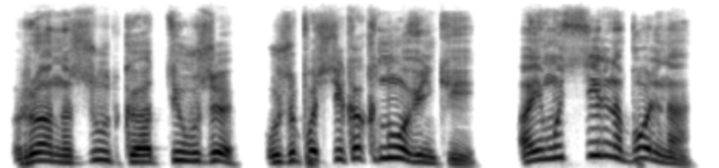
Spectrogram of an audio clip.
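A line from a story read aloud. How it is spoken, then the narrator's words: Squeak. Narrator (Russian): Пискнул он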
